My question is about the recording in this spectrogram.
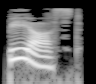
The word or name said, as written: biast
